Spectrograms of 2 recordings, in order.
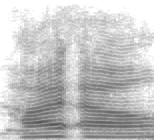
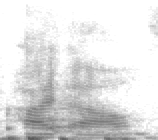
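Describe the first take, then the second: First: It is said loudly. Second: It is said quietly.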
